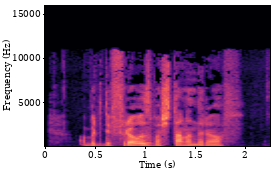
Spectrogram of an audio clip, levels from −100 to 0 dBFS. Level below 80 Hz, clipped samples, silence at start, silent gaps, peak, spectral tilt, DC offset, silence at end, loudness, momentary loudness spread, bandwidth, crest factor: -66 dBFS; under 0.1%; 0.4 s; none; -6 dBFS; -3 dB/octave; under 0.1%; 0.3 s; -25 LUFS; 12 LU; 11.5 kHz; 22 dB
